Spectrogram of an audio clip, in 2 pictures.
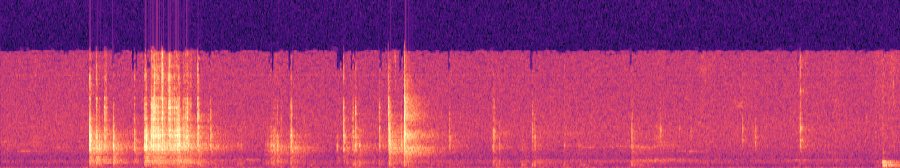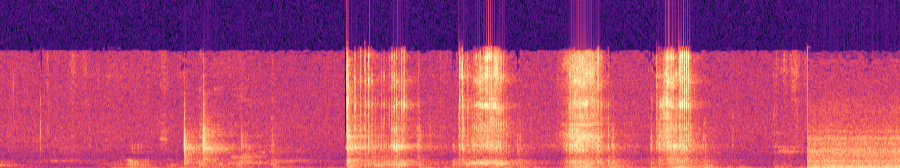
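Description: A brush scrubs against a metal bucket in short strokes.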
